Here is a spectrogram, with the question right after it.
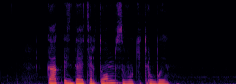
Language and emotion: Russian, neutral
